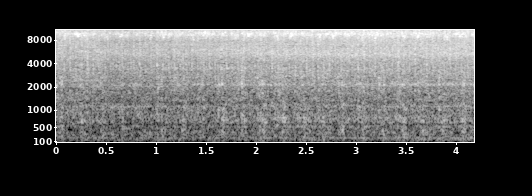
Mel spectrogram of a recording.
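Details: 1999 Mercedes ML320 engine running with a dry, gritty whirring rush and a faint rough pulse from the water pump, which has a little bit of play in its bearing; pump was later replaced.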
